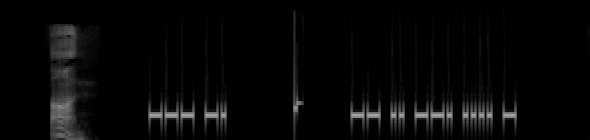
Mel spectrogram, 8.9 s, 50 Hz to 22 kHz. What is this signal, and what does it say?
Morse code, heard as a keyed tone, about 20 wpm, 700 Hz. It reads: ON MIGHT
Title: Sets of 2 Words - New Word Drill - 20wpm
